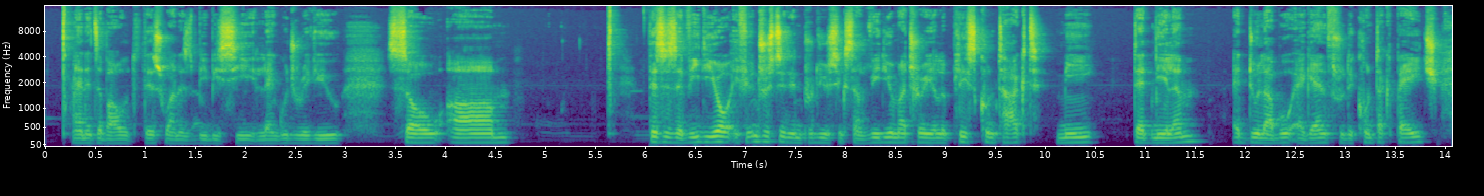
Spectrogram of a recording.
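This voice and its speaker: Speaking at a moderate pace with fairly even intonation, the voice carries a non-native accent. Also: man. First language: not English. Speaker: website founder presenting tutorial. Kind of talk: screencast tutorial. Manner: halting, many fillers and repetitions.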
